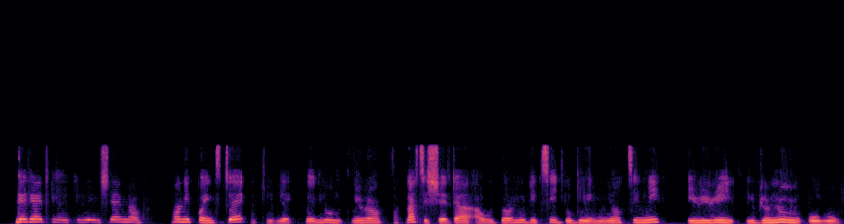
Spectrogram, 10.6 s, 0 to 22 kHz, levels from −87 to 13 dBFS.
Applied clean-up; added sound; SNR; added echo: neural mask model DeepFilterNet 3.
